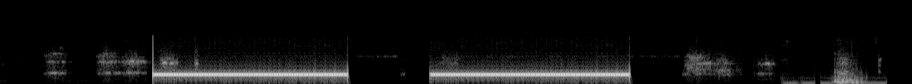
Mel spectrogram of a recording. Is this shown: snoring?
no

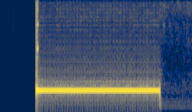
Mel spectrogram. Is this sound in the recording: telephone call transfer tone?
yes

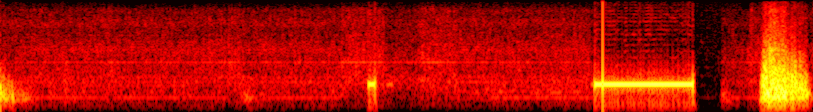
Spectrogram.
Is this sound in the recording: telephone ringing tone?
yes

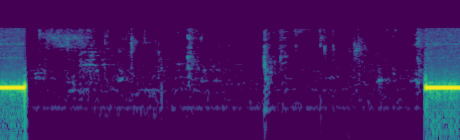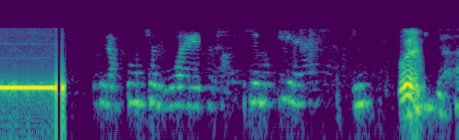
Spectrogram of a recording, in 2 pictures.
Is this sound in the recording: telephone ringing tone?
yes

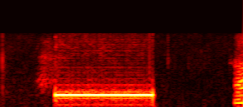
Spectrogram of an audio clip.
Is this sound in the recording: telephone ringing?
yes

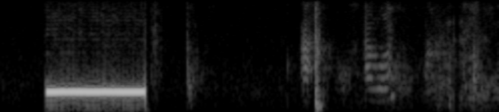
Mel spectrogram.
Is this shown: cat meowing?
no

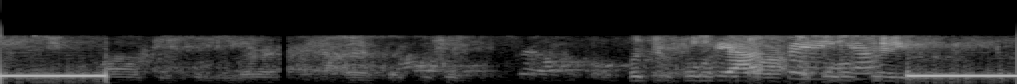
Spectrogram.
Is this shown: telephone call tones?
yes

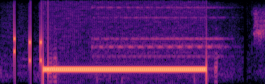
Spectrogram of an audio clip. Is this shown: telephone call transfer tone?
yes

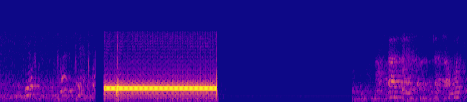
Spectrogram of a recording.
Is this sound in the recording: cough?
no

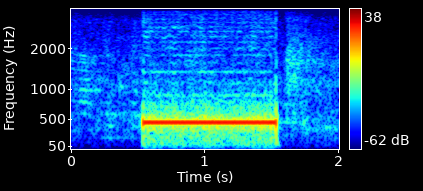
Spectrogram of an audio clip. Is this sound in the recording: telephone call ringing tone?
yes

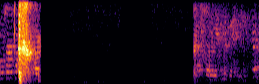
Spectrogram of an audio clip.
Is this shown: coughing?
yes

